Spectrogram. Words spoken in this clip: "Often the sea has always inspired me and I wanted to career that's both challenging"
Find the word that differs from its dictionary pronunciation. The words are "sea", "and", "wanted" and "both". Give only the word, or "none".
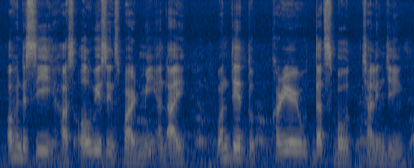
both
